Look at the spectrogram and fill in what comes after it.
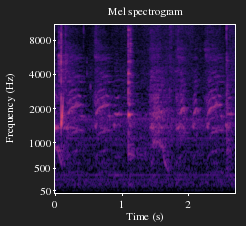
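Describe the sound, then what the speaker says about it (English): A spoon stirring a Dijon mustard mixture while cooking sliders, giving a few faint, quiet clinks against the container spaced about a second apart over low background noise. "now I'm going to stir that up"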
